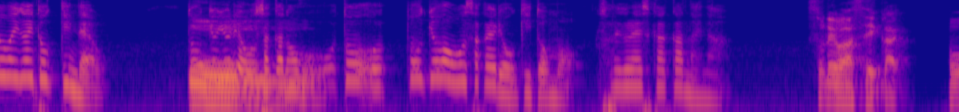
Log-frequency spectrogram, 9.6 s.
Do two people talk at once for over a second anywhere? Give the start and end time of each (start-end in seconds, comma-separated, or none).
1.9-3.2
